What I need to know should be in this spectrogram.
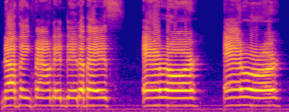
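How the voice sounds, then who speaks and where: A malfunctioning computer, as a man puts it on, barking clipped processing and error announcements in a stiff robotic way. The voice sits high and bright, with a lot of edge. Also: monotone, slow, clear, resonant tone, full character voice. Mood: robotic, glitching. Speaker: co-host. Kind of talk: joking banter on a talk show.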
